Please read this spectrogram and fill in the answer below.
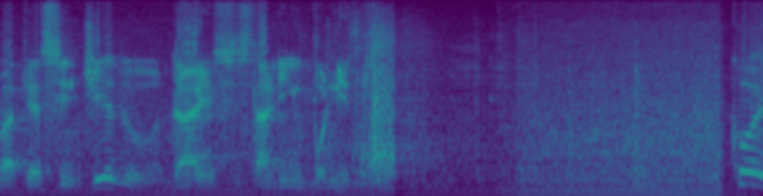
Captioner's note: heels Click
